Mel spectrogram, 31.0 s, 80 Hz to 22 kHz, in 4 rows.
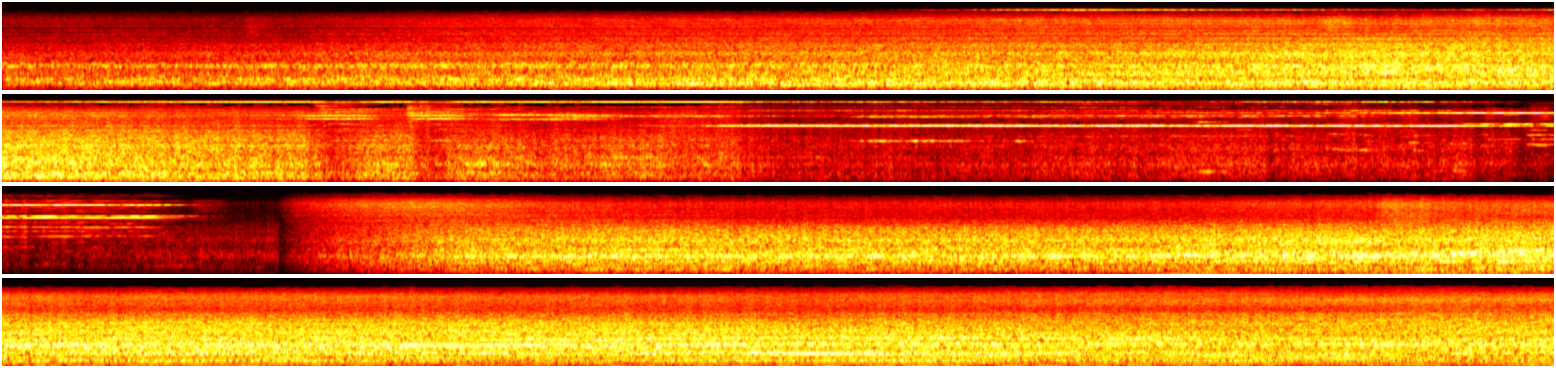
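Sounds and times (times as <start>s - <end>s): diesel train passing: 0.0s - 15.2s, 16.6s - 31.0s
wheels squealing: 4.7s - 16.6s.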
